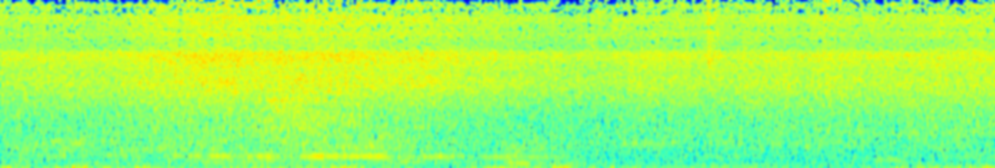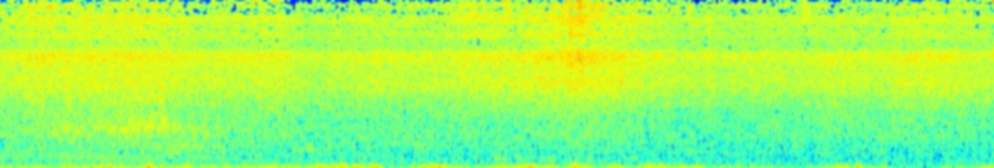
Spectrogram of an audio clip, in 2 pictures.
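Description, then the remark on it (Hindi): A steady, loud roar of hurricane wind mixed with water churning and swirling round and round, with low rumbling gusts that swell and ease over about twenty seconds, and no voices. “तोड़ने दो ये हरिकेन आया गोल गोल घूम का पानी का।”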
